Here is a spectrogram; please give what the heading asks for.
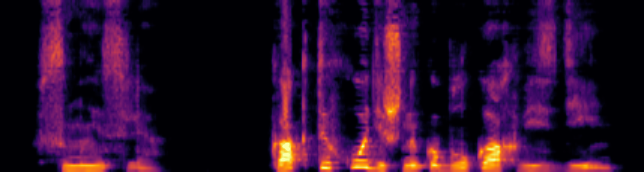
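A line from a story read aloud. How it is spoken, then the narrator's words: Groaning young man. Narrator (Russian): простонал парень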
